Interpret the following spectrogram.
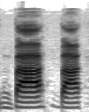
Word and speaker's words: baba: Like ba ba. So depending on how you're saying it, it could be ba chin baba. Emphasis is on the first syllable.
